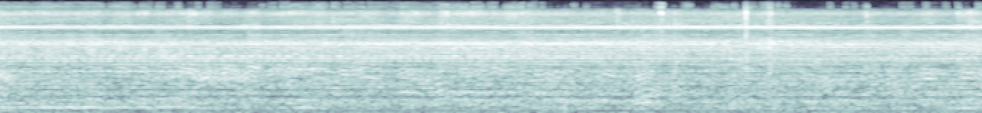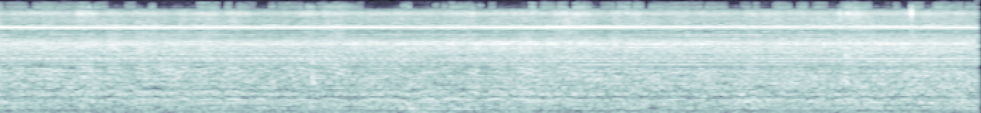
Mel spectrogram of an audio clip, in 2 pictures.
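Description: A dense, steady buzzing of many honey bees in a weak hive fills the air continuously, a soft droning hum with no pauses.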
